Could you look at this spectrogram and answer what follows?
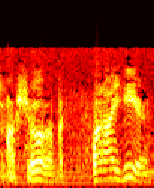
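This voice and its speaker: An actor playing a teasing, wisecracking bartender in a radio drama. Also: male voice, high voice, unhurried, noisy background. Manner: teasing, jokey, streetwise. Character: sly wisecracking male bartender Mums. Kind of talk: 1970s radio drama acting. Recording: dull lo-fi radio broadcast.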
